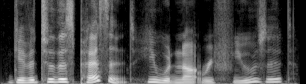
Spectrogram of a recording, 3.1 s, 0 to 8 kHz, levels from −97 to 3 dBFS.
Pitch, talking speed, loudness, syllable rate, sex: 210 Hz, 195 wpm, -19 LUFS, 4.9 syllables/s, female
